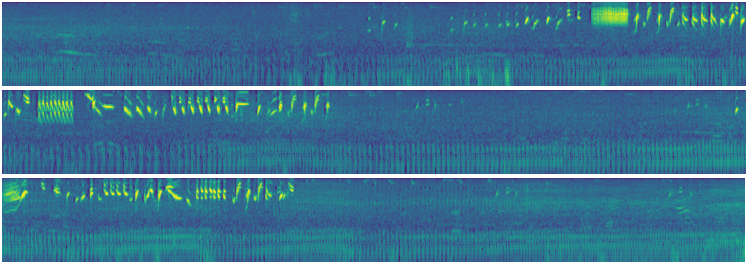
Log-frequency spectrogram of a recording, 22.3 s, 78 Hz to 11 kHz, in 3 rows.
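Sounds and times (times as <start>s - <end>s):
wild European goldfinch tinkling liquid twitters: 3.6s - 12.2s, 13.7s - 22.2s
European goldfinch harsh nasal buzz: 3.7s - 10.8s, 14.1s - 18.1s.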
